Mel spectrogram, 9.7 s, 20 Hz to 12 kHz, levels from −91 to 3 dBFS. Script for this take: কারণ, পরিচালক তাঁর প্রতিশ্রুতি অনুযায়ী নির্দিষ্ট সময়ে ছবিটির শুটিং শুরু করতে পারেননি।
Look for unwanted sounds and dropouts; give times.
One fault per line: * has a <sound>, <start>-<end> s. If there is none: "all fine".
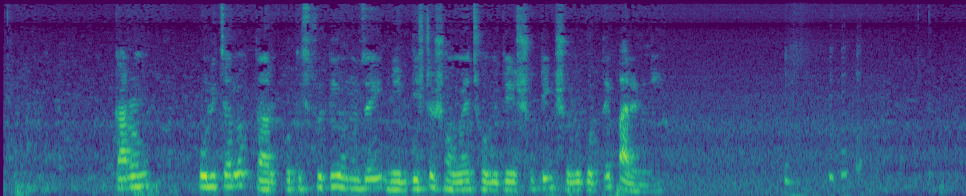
* has a laugh, 7.8-8.8 s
